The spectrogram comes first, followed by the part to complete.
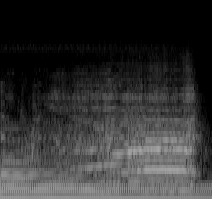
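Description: A water buffalo lows once: a long call that rises in pitch, then levels off and is cut off suddenly near the end. Steady background music plays underneath.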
